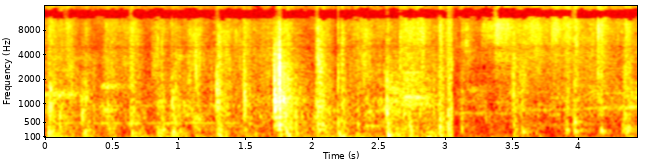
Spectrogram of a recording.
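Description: Ostriches stepping and stamping on bare packed dirt while dancing: faint, irregular soft thuds, one louder a little before the middle.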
